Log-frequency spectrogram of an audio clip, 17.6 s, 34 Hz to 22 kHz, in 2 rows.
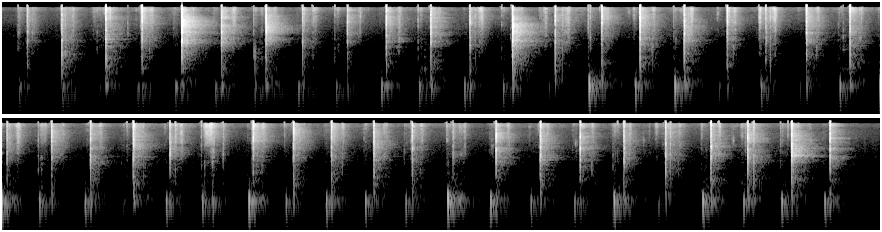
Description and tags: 01-11 Footsteps, Tile, Male Barefoot, Medium Pace
Barefoot walking on tile (medium pace)
barefoot, footsteps, jog, kitchen, linoleum, male, medium, pace, tile, walk, walking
